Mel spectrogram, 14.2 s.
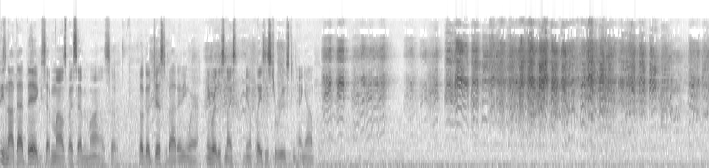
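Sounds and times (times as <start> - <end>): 
speech: 0.0 - 7.0
wild parrots squawking: 2.8 - 14.1.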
